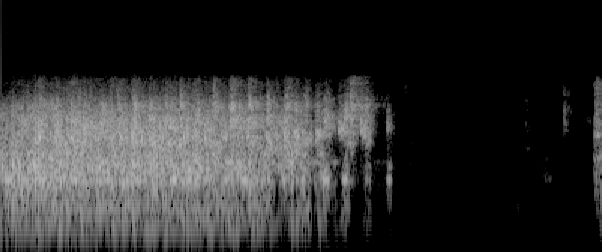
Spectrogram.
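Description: Audience applause heard through a video-call link: about five seconds of dense clapping that stops suddenly, then near silence.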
